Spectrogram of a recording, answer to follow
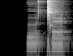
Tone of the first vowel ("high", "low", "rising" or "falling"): falling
